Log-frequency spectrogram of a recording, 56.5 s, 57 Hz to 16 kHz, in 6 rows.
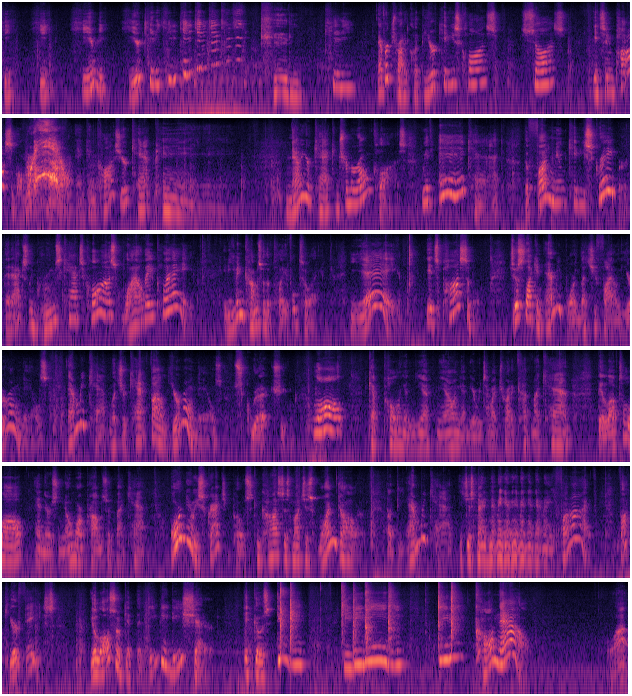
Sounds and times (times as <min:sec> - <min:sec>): Speech: 0:00.0 - 0:13.0, 0:13.7 - 0:55.1, 0:56.2 - 0:56.4.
